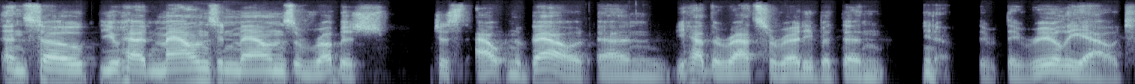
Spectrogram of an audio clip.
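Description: In an American accent, this is a normal speaking voice with ordinary pitch variation at a moderate pace. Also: man, medium pitch for a man. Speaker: author. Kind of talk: interview.

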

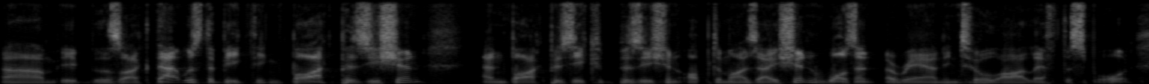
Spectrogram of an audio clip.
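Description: In a very clean recording with a silent background, the speaker has an Australian accent, a moderate pace and ordinary pitch variation. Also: man, fairly low pitch for a man. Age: 30s. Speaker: triathlon podcaster and age-group triathlete. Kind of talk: casual interview chat.

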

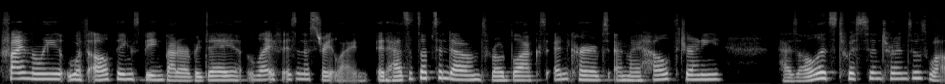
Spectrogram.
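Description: An unremarkable speaking voice from a woman, fairly high in pitch with ordinary pitch variation, at a moderate pace over a quiet background. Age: 30s. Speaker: podcast host, working mom. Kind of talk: personal monologue. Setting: home office.

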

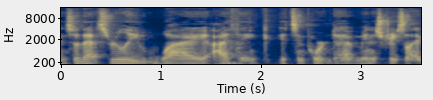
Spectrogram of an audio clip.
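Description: In a dry, close sound with no echo, a man with an Arkansas accent speaks at a moderate pace. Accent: Southern US (Arkansas). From Arkansas, Harrison. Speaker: campus ministry leader. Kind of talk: interview.

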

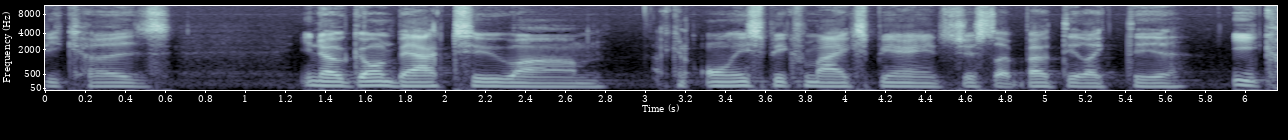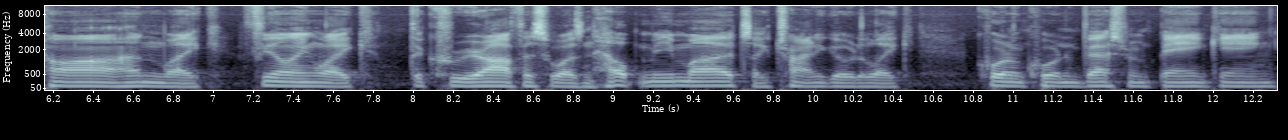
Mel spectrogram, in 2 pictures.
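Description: A man at a moderate pace in a monotone, flat intonation. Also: fairly low pitch for a man, very clean recording, silent background. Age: 20s. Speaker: college student and football player. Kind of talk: casual interview. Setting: studio.

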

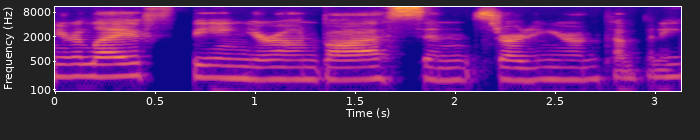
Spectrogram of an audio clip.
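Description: A woman's unremarkable speaking voice at a medium pitch and a moderate pace. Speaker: podcast host. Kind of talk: casual chat.

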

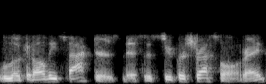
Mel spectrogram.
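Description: A man with a western Canadian accent speaks with lively intonation. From Okanagan, British Columbia, Canada. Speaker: designer and urbanism writer. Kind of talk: casual conversation. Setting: remote call.

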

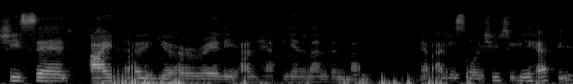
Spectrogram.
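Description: With vocal fry and ordinary pitch variation, a woman speaks in a very deep, low register. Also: moderate pace. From South Africa, Johannesburg. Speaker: spiritual channeller and teacher. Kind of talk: interview. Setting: retreat center.

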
